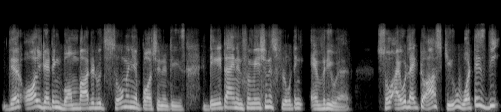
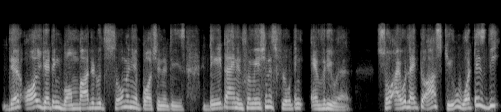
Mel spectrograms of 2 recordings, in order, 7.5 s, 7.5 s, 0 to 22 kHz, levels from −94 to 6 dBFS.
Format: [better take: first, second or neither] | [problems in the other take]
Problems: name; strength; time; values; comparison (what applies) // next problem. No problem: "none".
first | garbled, watery; badly; nothing above 7.5 kHz; slightly in the first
